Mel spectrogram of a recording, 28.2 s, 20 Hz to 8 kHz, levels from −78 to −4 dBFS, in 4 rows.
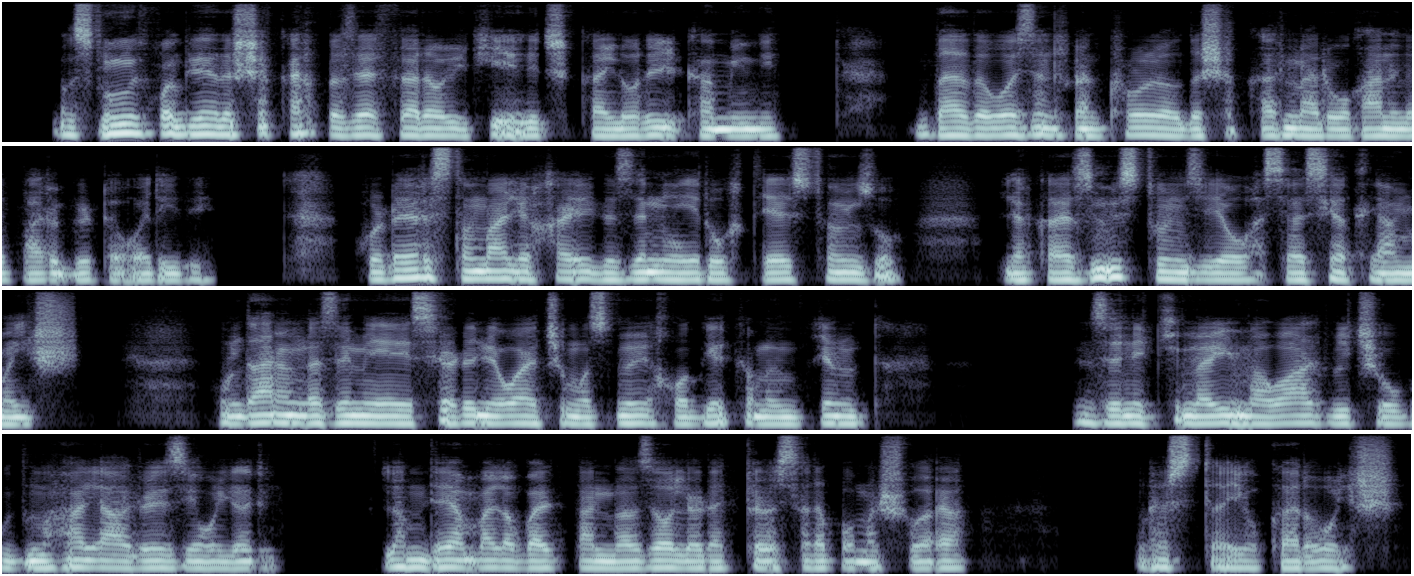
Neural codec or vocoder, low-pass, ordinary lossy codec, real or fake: codec, 16 kHz, 1 kbps, FunCodec, trained on Chinese and English, 50 frames a second; none; none; fake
